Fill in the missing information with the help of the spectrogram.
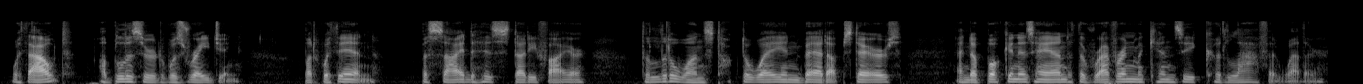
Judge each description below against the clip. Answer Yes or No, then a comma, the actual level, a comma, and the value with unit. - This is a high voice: No, low, 110 Hz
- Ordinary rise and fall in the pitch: No, narrow, 1.6 semitones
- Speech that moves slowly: No, average, 145 wpm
